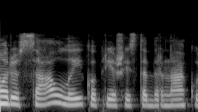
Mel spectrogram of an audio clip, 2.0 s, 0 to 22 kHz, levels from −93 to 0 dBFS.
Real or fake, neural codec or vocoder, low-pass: real; none; 7.2 kHz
